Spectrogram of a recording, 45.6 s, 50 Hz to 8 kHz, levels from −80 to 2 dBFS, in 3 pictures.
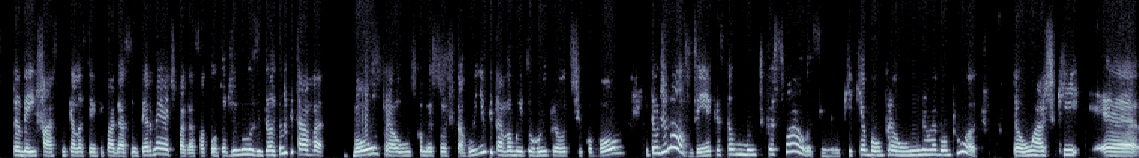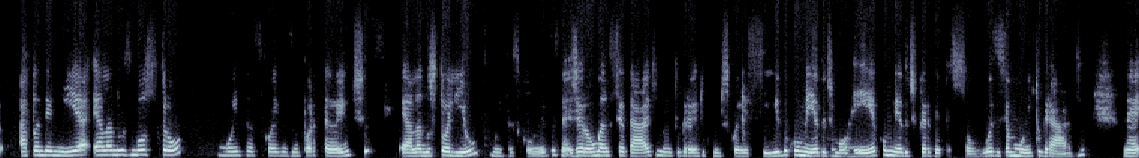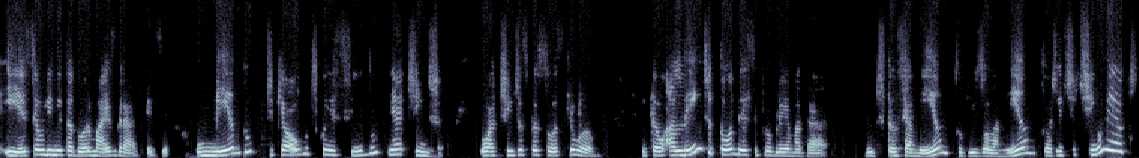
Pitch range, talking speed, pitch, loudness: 185-235 Hz, 185 wpm, 200 Hz, -13 LUFS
